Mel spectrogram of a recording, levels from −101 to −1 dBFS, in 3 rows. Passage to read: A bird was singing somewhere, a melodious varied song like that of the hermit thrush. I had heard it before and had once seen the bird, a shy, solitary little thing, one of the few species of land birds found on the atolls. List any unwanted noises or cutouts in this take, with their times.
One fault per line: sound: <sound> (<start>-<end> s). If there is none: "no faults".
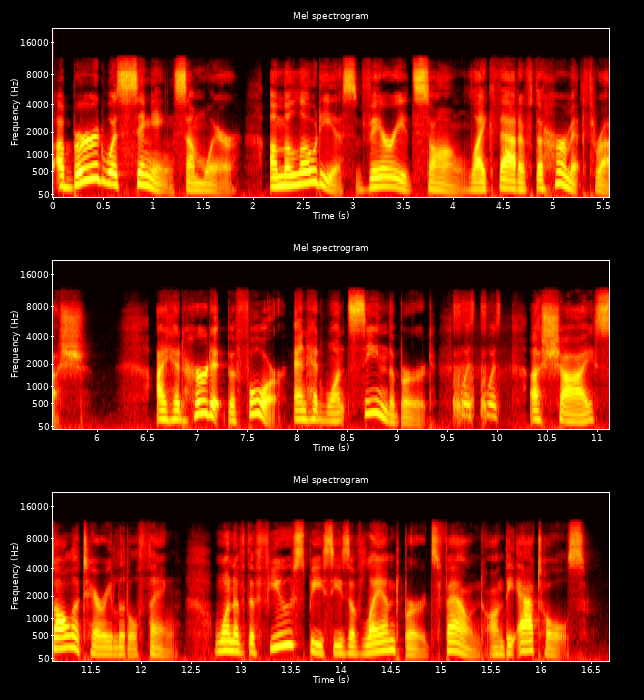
sound: laugh (9.6-10.0 s)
